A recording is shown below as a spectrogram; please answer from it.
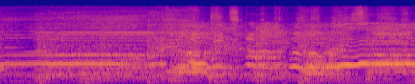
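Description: Gospel choir singing, holding long sustained notes.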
